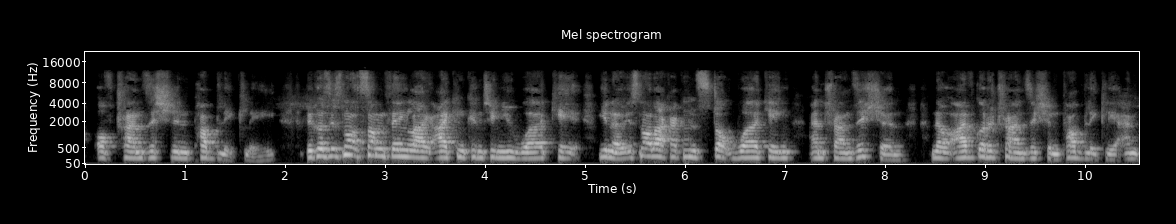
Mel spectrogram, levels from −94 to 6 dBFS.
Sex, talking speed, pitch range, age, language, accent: female, 170 wpm, 180-225 Hz, 30-49, English, British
